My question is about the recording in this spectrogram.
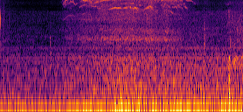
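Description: Quiet room with a steady low hum, and faint sniffing as a glass of double IPA is held to the nose and smelled.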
